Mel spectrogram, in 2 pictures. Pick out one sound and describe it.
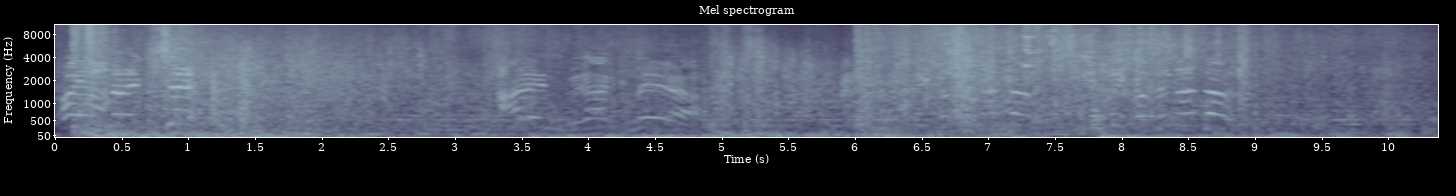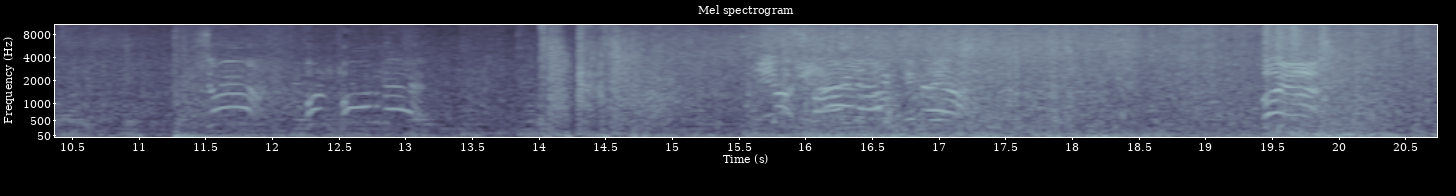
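Waves rush and roar against a ship's hull.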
